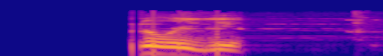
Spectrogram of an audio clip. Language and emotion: Russian, neutral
